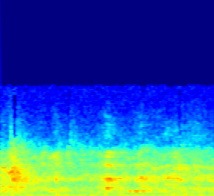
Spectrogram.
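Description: Theatre audience laughter fading away, with a few brief voice sounds over it.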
